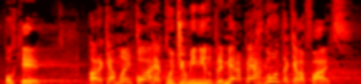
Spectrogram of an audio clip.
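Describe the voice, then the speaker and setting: A man preaching to a church congregation, telling a humorous family story in an animated way. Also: very high voice, normal speed, breathy edge. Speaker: pastor. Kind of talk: storytelling sermon. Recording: reverberant church hall, faint noise.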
